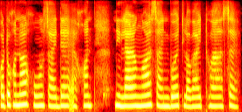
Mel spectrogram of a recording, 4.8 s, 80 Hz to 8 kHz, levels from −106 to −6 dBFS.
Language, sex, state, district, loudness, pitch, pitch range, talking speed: Assamese, female, Assam, Sonitpur, -16 LUFS, 250 Hz, 240-260 Hz, 150 wpm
